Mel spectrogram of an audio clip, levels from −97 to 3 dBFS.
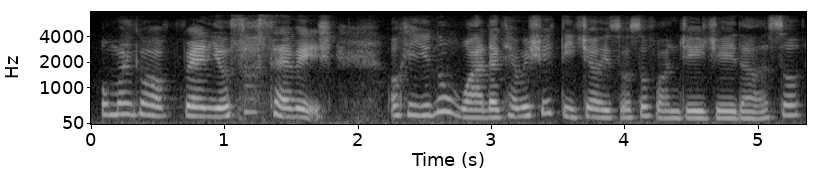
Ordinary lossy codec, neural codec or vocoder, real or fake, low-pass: none; none; real; 7.2 kHz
